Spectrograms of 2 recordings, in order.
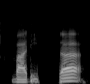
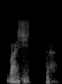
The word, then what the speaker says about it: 맛있다: 두 가지 발음을 다 허용하죠. 그래서 맛있다, 맛있다. 그죠? 대표음으로 발음한 다음에 연음하는 것도 허용하고요. 시옷을 그대로 연음하는 것도 허용을 해요.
